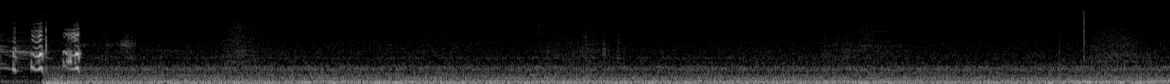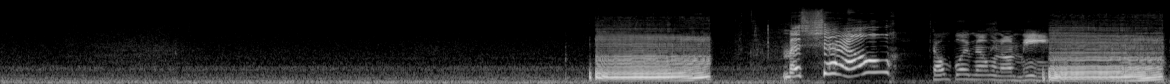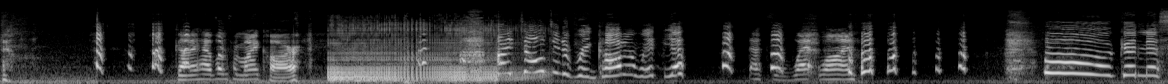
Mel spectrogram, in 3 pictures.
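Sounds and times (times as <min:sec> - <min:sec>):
low car cabin rumble: 0:00.0 - 0:35.0.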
